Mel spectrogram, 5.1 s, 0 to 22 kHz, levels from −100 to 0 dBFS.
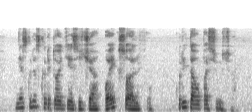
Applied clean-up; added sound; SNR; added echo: none; none; none; none.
